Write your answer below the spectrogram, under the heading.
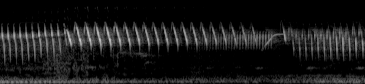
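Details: Canary song for training other canaries to sing: a long rapid rattling trill of evenly repeated notes, briefly joined by a swooping whistle, then a softer continued trill.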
